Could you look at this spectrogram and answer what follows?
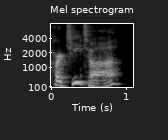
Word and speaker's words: Party-Ta: Partita, that is the word party followed by a dash followed by the the syllable ta.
